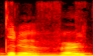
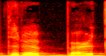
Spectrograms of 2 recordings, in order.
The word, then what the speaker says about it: drøvel: Uh, uttale altså drøvel, drøbbel, drøppil og drippill til og med, så det, det, det, har vært mange varianter på den der.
